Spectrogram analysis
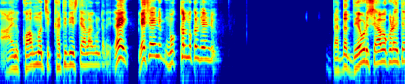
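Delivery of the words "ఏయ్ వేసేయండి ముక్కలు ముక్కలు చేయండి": higher, sharp command to cut him down; a furious king shouting to his guards; angry king's order. Acted.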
